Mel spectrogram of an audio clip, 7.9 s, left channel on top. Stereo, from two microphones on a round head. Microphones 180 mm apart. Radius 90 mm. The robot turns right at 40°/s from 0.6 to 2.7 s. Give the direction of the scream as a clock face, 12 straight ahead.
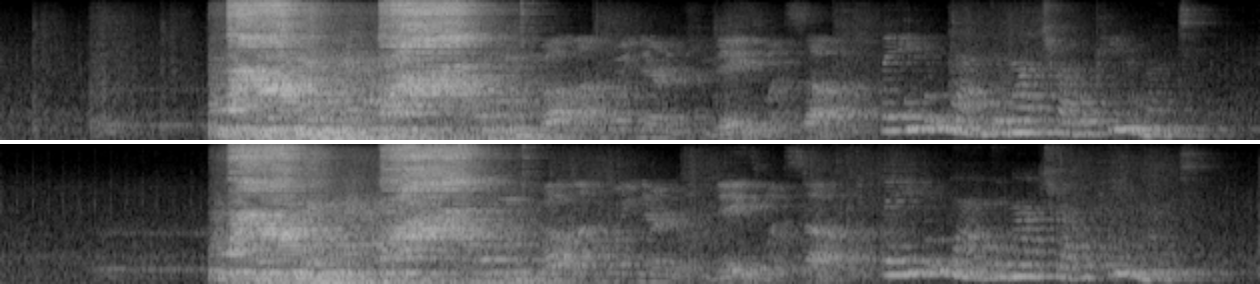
11 o'clock.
